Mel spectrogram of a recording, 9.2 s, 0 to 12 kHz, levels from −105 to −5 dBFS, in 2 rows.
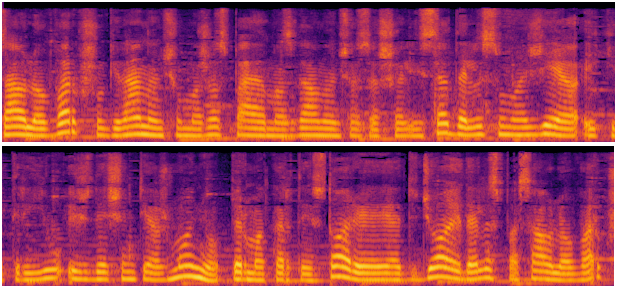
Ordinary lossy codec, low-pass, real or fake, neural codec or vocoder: AAC, 32 kbps; 9.9 kHz; real; none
